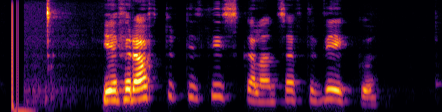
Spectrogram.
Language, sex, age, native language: Icelandic, female, 30-39, Icelandic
